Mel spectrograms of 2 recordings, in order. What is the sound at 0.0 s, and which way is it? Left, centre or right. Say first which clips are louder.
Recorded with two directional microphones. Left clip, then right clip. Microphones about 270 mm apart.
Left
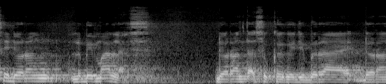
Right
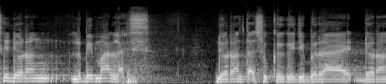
Speech: right 6 dB; right.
